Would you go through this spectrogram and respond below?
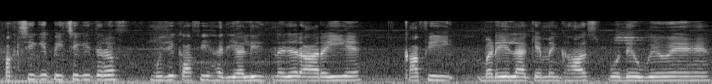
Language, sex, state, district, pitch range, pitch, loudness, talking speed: Hindi, male, Rajasthan, Jaipur, 175-185 Hz, 180 Hz, -15 LUFS, 175 wpm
